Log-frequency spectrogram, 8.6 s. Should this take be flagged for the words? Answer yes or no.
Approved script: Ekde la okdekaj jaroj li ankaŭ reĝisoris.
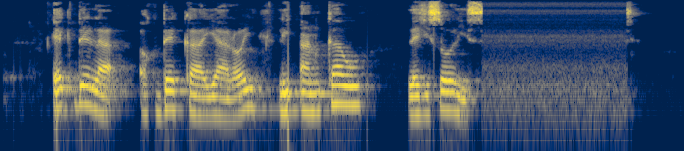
no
